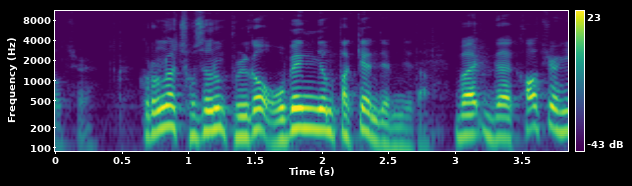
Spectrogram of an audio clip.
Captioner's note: speaking in Korean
